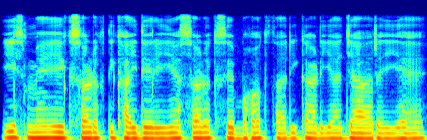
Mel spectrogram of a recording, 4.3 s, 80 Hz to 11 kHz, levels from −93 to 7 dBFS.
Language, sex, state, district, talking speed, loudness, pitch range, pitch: Hindi, male, Himachal Pradesh, Shimla, 210 wpm, -16 LUFS, 125-135 Hz, 130 Hz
